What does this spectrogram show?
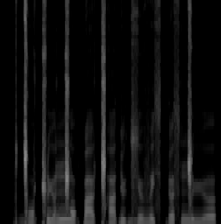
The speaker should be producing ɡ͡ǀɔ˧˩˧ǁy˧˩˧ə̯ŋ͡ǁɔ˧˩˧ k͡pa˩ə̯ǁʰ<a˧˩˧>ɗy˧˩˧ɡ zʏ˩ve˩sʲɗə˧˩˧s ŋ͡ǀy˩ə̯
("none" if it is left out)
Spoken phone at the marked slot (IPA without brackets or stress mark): a˩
